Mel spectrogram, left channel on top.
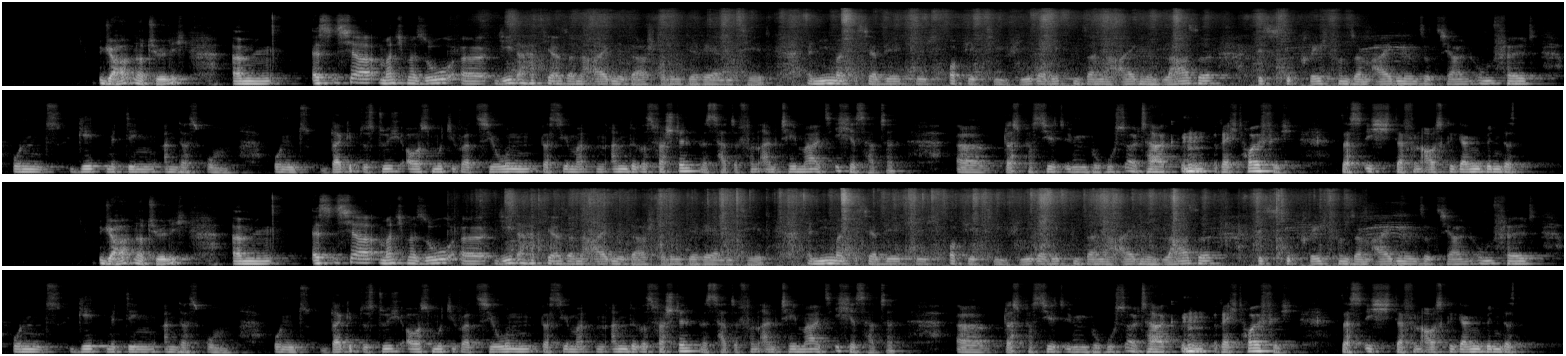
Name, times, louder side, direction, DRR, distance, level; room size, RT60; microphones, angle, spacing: voice 1, 1.0-2.8 3.1-30.7, equal, ahead, 9 dB, 0.4 m, -28 dB
sound 1, 4.5-14.3, right 4 dB, 30° right, 1.4 m, -35 dB
6.1 x 5.7 x 6.2 m, 0.74 s
head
